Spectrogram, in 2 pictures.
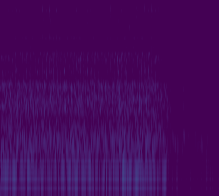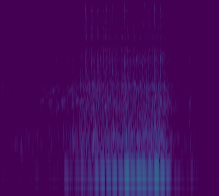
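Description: Sewing machine chain piecing quilt blocks, humming steadily at close range in two long runs separated by a brief pause.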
